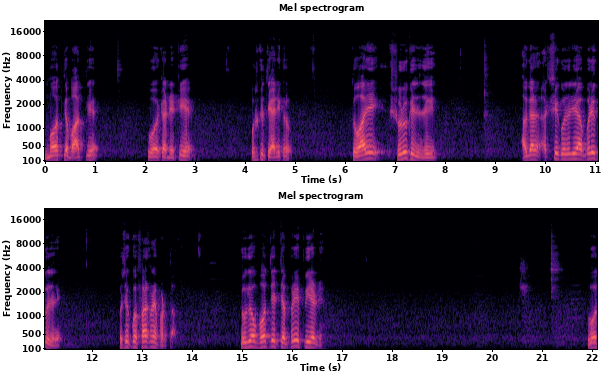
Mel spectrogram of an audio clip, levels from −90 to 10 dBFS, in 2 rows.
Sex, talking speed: male, 95 wpm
